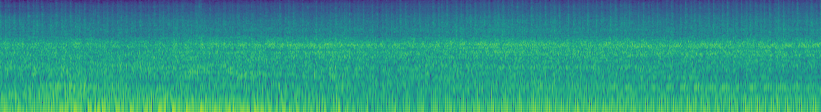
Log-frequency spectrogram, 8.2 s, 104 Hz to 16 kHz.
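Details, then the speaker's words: 1985 M1028 CUCV (militarized diesel K30), GM 6.2L diesel, idling with loose uneven metallic rattle over the clatter; loose, crooked, low-hanging exhaust brackets rattling, before fixing. "oh that sounds terrible we got loose brackets listen to that that sounds terrible"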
